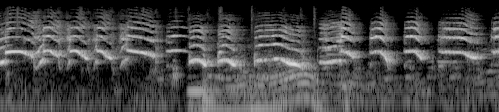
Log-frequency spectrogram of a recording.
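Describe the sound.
Human voices imitate seagull calls at an annual seagull imitation contest in the Belgian coastal town of De Pan, in a rapid series of loud, shrill squawks that rise and fall in pitch, with one longer, wavering wail midway and no speech.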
